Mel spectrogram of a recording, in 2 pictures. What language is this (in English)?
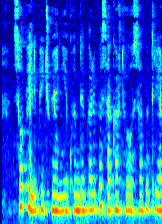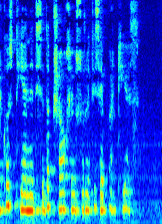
Georgian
